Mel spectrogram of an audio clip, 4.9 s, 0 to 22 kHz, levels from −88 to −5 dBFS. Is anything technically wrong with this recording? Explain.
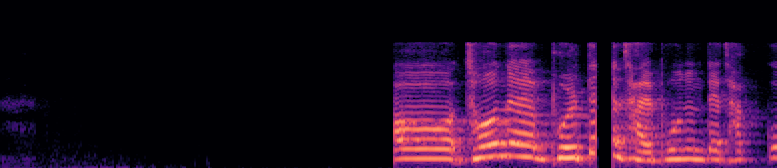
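Yes, packet loss on an ADPCM call. Around 1.16 to 1.40 s, 180 ms of sound drops out in hard-edged gaps of up to 80 ms. At 3.71 to 3.84 s, a 110 ms gap follows. The adaptive decoder loses step with the sender, so unlike a clean dropout the sound returns slightly distorted and settles within tens of milliseconds.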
